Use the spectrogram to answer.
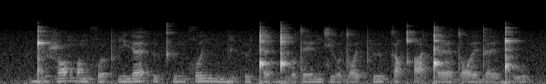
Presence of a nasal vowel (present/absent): absent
